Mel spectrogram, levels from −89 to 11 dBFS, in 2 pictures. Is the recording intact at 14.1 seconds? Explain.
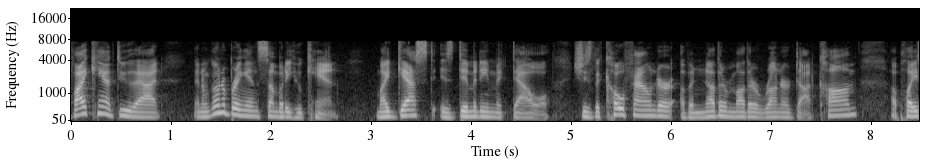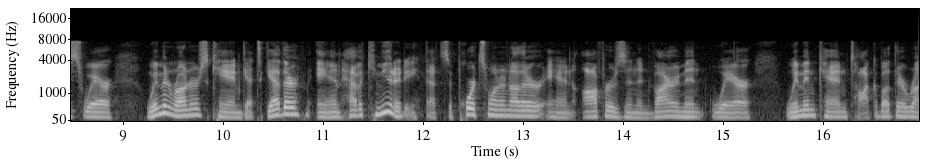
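Yes, at 14.1 seconds the speech comes through intact, with only the usual call microphone processing shaping it and nothing above 8 kHz.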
